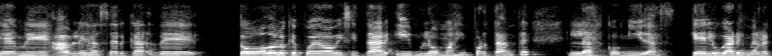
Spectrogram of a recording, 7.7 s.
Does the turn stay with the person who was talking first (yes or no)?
yes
